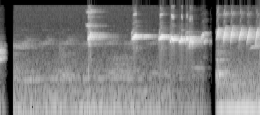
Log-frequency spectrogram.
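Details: White-rumped shama song meant to provoke a reply: scattered high sharp notes and short trills after a faint start, ending in a rapid run of bright repeated chirps.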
